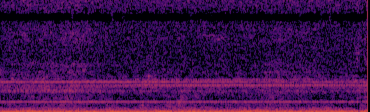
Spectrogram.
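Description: Paper rustles faintly as a stack of posters is shifted.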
